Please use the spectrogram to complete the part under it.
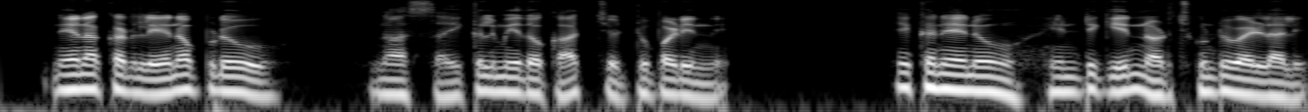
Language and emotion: Telugu, sad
